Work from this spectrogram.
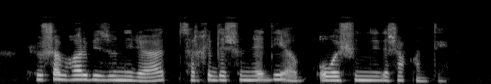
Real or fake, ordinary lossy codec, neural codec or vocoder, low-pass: real; Opus, 32 kbps; none; 7.2 kHz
